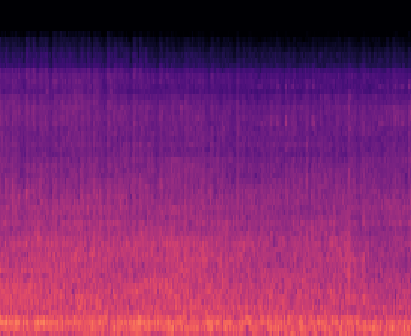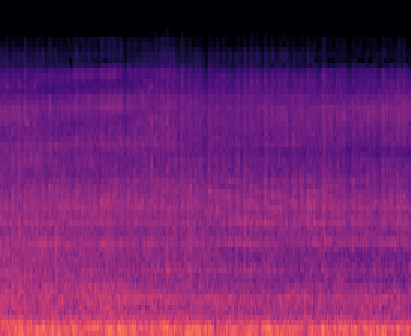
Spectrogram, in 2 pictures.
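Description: Narrow-gauge train running on the track: a steady low drone under continuous rolling and rail noise, easing slightly toward the end.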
